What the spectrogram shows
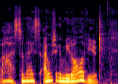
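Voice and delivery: polite nice-guy voice. Retelling shaking hands with the front row, voice up an octave. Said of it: "my voice goes up in an octave".

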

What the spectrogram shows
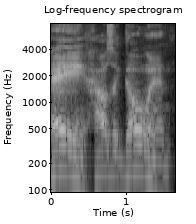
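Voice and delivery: slow, play-acted buddy-buddy, pally tone. Retelling how a man came in acting all buddy and pal: mock-chummy greeting. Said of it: "he came in being all, like, chummy and buddy and pal".

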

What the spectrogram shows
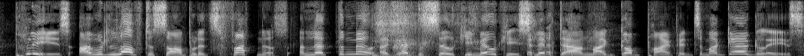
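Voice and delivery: very high, lilting, swooping posh voice. Acting out a man's reply while telling a story, posh-sounding voice. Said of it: "He's quite posh sounding".

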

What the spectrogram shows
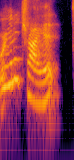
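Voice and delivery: high, fast, eager stage-mom chirp.

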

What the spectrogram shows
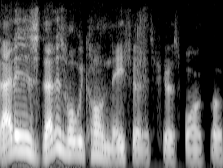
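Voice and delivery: ordinary talk, nothing marked

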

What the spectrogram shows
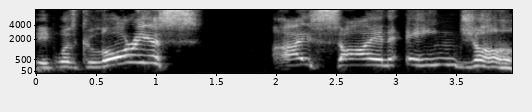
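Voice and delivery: slow, dazed, semi-conscious preacher voice, "angel" drawn out. Voicing a half-conscious preacher staring at nothing: voicing a semi-conscious preacher. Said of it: "you've got the preacher semi-conscious".

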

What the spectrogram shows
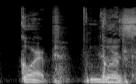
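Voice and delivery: plain

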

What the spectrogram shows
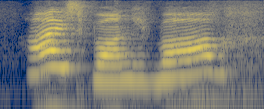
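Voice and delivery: booming, very loud cartoon crab voice. A child, asked by Dad, tries an impression: Larry the Crab impression. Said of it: "Can I try to do an impression?".

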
